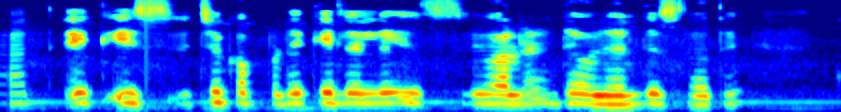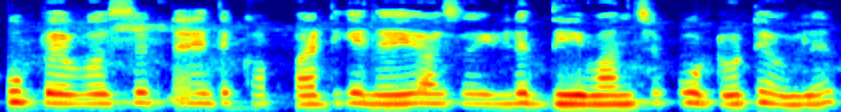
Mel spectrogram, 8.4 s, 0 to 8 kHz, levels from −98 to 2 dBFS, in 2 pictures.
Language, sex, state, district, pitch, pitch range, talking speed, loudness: Marathi, female, Maharashtra, Solapur, 250 Hz, 240-265 Hz, 135 wpm, -19 LUFS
